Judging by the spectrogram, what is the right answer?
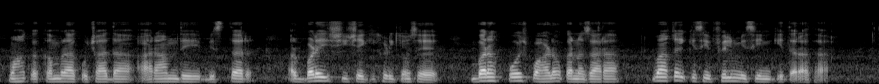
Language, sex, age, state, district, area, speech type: Urdu, female, 60+, Delhi, North East Delhi, urban, spontaneous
